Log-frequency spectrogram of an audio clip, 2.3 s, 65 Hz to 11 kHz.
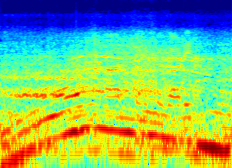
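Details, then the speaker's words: Suzuki Liana M13 after the ignition-coil misfire and rpm-fluctuation repair: the engine rises and falls smoothly in pitch with no stumbles, hunting or jerk, a clean steady pull through the revs; rpm back to original and stable. "ये देखिए बिल्कुल stable पे ए गया बिल्कुल original पर ए गया ये देखिए कितने नहीं है अभी गाड़ी झटका नहीं लेगी"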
